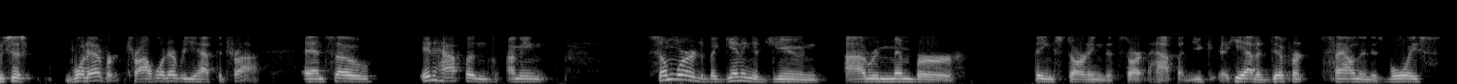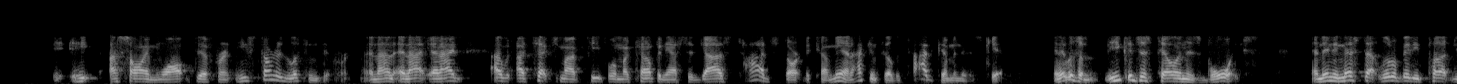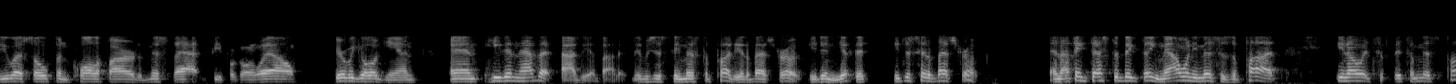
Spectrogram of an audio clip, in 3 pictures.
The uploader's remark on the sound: calls in Live from the BMW Championship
